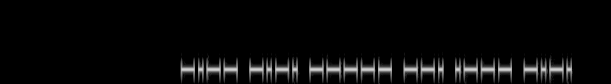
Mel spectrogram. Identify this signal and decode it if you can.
Morse code, heard as a keyed tone, about 27 wpm, 700 Hz. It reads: YC0GJC
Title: DXCC-100 Call Signs - 6 Characters - Repeated 3x - 28wpm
